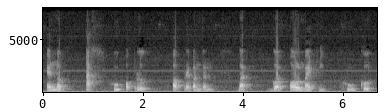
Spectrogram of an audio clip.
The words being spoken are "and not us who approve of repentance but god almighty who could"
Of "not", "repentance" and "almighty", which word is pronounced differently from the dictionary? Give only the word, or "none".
repentance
